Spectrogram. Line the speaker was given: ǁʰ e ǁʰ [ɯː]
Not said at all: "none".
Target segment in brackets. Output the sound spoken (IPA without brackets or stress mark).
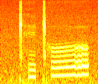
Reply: ɤː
